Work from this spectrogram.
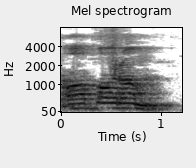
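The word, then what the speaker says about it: অপরং: অপরম। অনুস্বার থাকলে ময়ের উচ্চারণ করব, অপরম।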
